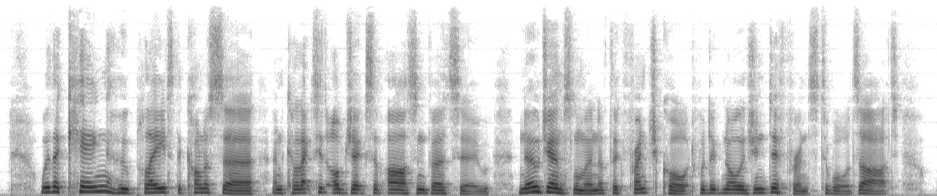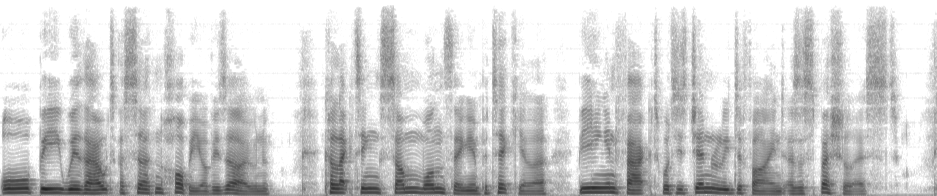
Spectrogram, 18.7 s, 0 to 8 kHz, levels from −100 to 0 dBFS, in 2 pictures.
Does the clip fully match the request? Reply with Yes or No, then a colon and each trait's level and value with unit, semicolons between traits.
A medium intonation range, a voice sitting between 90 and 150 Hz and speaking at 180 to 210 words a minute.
No: average, 4.6 semitones; medium, 140 Hz; average, 160 wpm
